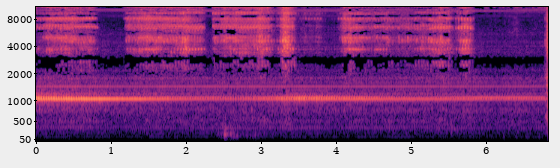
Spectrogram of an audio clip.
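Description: A chisel scrapes spinning wood in rough bursts.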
